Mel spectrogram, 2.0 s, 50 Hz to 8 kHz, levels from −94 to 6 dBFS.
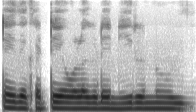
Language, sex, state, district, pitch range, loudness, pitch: Kannada, male, Karnataka, Koppal, 150-155 Hz, -13 LUFS, 150 Hz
